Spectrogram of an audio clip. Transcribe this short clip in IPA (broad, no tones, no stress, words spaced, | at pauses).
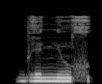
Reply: bʱenʲũx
